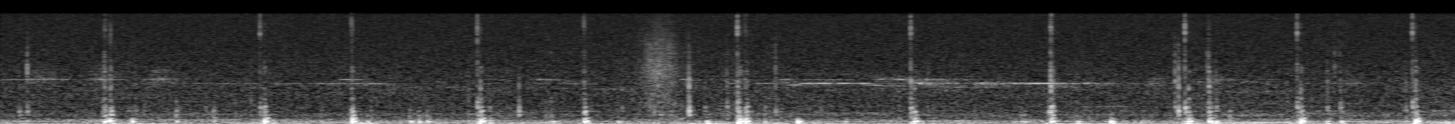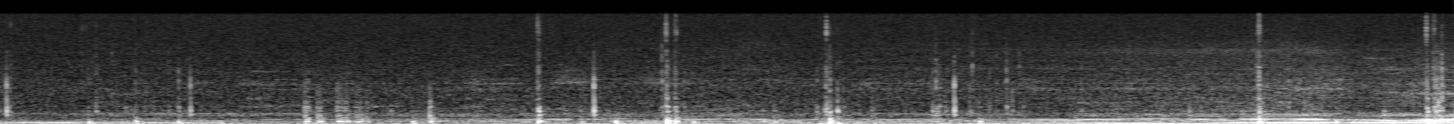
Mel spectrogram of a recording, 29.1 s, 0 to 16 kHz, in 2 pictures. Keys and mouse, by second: 7.5 typing.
